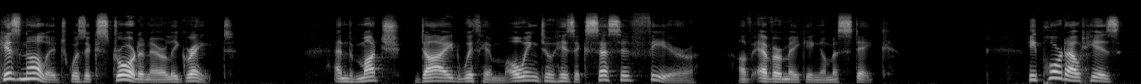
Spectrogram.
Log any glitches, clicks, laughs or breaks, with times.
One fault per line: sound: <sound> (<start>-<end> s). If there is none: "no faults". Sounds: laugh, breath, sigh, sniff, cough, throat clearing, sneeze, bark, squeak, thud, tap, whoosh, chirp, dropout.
no faults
